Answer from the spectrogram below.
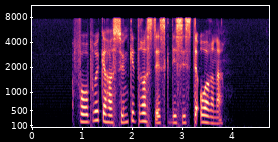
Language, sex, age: Norwegian, female, 27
